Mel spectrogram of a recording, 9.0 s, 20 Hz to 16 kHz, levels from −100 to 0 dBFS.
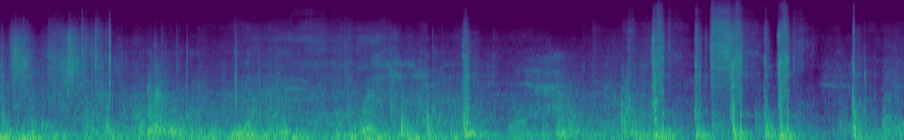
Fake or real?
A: fake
